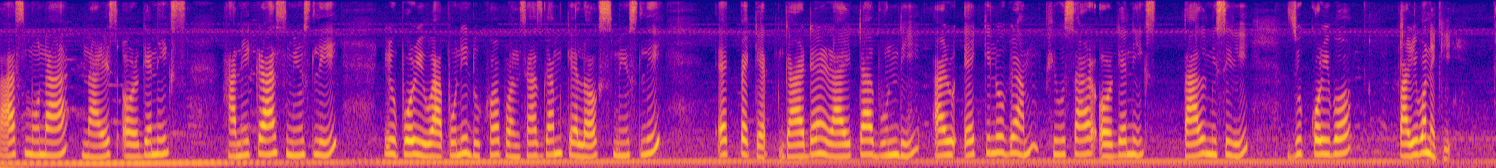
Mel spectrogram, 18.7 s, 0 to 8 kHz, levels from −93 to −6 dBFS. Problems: constant background noise, background conversations at intervals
